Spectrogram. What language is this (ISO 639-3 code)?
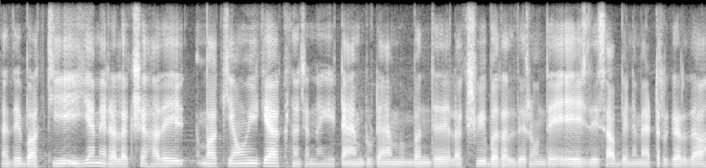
doi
